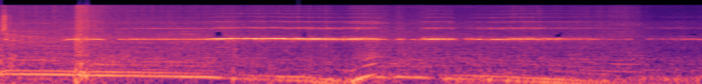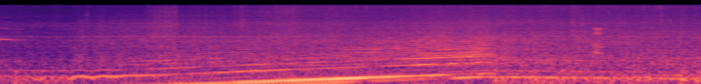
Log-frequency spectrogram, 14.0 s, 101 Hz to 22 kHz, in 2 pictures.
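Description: Audi Sport Quattro S1's turbocharged five-cylinder engine heard from inside the cabin on the move: the revs fall away for several seconds, then climb steadily again. A thin, steady high whine sits over the engine through the first half.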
